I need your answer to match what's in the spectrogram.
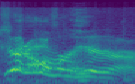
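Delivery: put-on fighting game character shout. Shouting a Mortal Kombat line during a sound quiz: Scorpion voice.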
